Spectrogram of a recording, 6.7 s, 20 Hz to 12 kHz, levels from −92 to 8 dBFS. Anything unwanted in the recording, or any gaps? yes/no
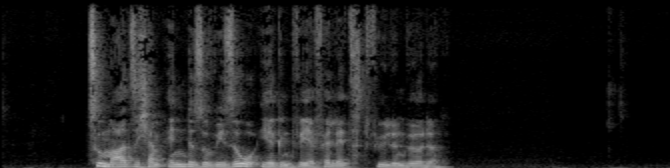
no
